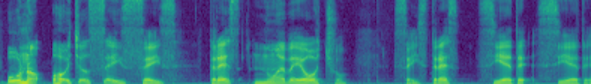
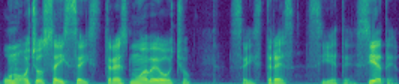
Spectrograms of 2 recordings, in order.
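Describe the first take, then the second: First: The number is said more slowly. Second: The number is said at normal speed.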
